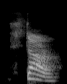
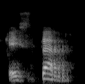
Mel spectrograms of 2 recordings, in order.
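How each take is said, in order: First: It is said with an English accent. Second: It is said with a Spanish accent, adding an e.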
